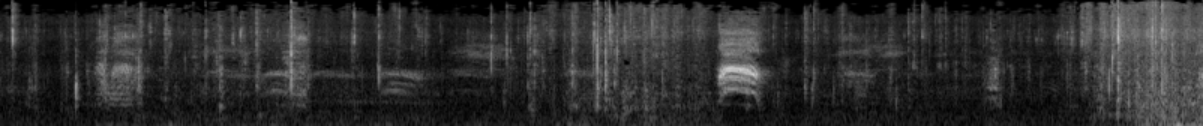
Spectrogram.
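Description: A flock of house crows feeding on the ground: a few scattered caws, one loud harsh caw about five seconds in, and light pecking clicks. Near the end comes a rush of close wingbeats as several crows take off.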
